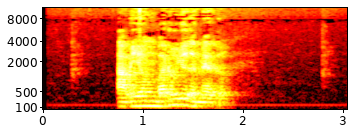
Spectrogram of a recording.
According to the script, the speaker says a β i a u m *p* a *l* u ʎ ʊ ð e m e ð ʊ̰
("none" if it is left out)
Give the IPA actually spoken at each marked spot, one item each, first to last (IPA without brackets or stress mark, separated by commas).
b, ɾ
